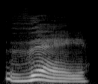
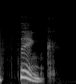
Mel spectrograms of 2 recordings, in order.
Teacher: pairs if you remember the two th sounds you'll remember that one had a buzz to it as in they and the other did not as in think technically this is called voicing you can say that the sounds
